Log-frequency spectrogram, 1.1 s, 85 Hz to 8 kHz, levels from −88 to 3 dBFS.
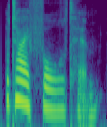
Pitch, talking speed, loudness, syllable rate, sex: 175 Hz, 225 wpm, -18 LUFS, 5.2 syllables/s, female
